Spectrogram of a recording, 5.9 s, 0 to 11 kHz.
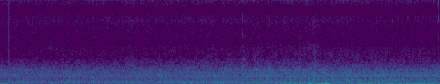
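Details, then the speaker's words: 1981 Evergo 36-inch industrial ceiling fan, model 3E-6, heavy cast-iron motor, aluminium blades, variable speed control, on low: quiet, even air rush with a soft low hum. A slight motor buzz at startup fades once up to speed; no wobble; well balanced, normal running. "even on low you can really tell that this is a industrial intended fan because it's moving a lot of air far more than any residential grade ceiling fan of this size that's for sure but it's also very well balanced"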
